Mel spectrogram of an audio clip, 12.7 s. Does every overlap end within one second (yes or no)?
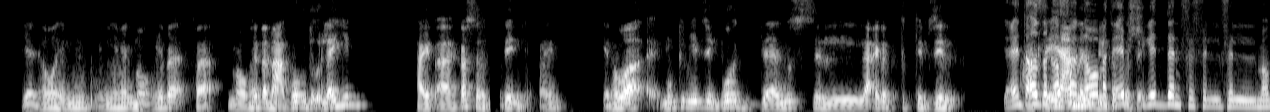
no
